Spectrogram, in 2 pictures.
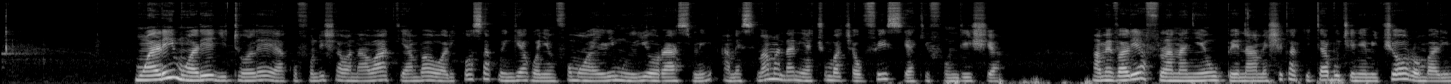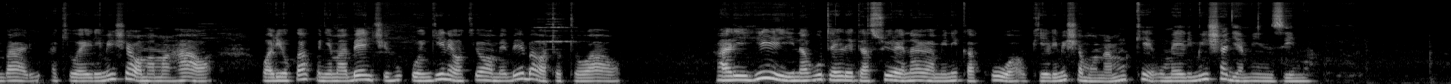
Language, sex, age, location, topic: Swahili, female, 36-49, Dar es Salaam, education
